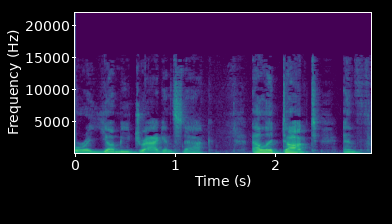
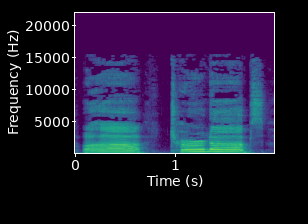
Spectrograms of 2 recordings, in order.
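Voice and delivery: much higher, loud panicked shriek; terrified scream; 13 semitones higher, 8 dB louder, much slower than usual. A narrator's reading. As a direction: scream in fright at the turnip. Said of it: "Owen screamed".

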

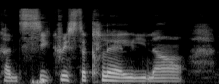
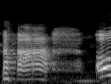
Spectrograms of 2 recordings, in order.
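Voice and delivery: bright laugh; 5 semitones higher, 5 dB louder than usual. Real, not acted. Laughs at her own rant.

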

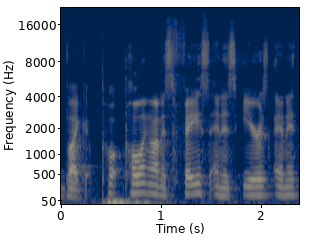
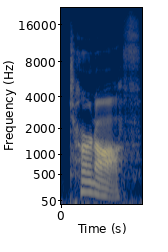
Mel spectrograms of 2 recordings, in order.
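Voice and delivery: ordinary talk

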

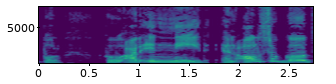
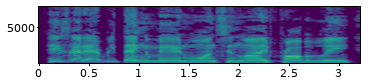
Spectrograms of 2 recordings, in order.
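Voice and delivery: ordinary talk

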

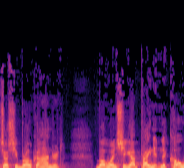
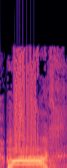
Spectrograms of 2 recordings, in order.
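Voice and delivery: labor scream. Retold or imitated. Preacher acting out a woman going through labor, screaming. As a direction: cry out as if in labor.

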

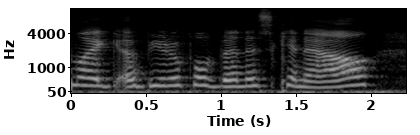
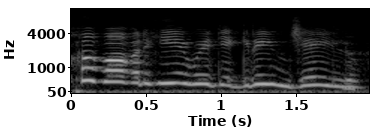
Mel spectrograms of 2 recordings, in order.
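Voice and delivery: higher, hammed-up Italian accent; 6 semitones higher than usual. Italian calling over the Jell-O carrier, Italian accent. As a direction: beckon in a mock Italian accent. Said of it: "an Italian accent's the only accent".

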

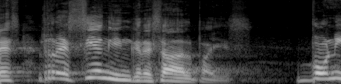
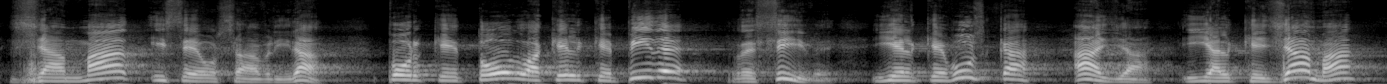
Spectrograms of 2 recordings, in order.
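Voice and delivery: slow, measured reading that swells louder at the end; solemn scripture reading; 5 dB louder, much slower than usual. Acted. Pastor leading the church in reading Matthew, slow and solemn. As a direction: read each verse slowly for the church to follow.

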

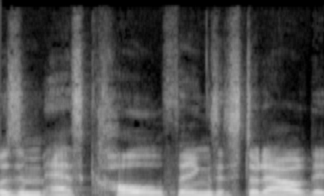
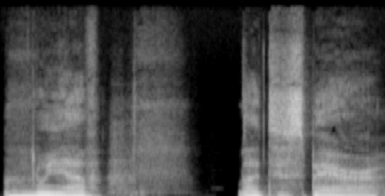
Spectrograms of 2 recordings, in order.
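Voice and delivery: sultry villain voice; slower than usual. Retold or imitated. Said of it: "I'm looking right at you like".

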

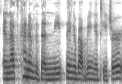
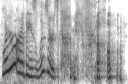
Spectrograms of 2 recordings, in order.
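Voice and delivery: higher, louder, slow and laughing disbelief; surprised; 8 semitones higher, 5 dB louder, slower than usual. Retold or imitated. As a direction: ask it baffled, laughing at the mess. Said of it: "I'm like".

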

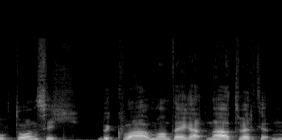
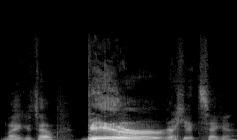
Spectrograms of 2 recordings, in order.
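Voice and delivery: pirate voice; 2 semitones lower, 6 dB louder than usual. Pretend. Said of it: "met een piraatstem".

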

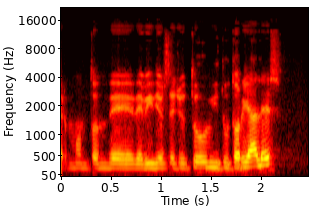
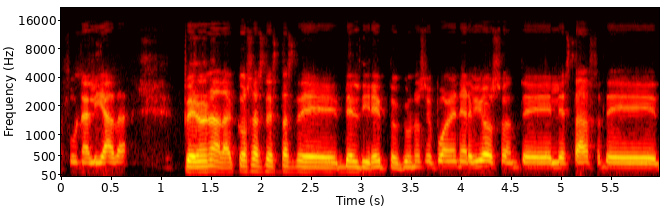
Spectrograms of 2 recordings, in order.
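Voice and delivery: ordinary talk

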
